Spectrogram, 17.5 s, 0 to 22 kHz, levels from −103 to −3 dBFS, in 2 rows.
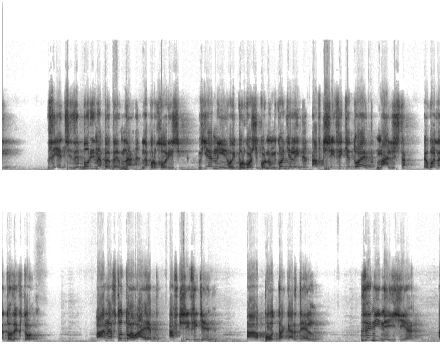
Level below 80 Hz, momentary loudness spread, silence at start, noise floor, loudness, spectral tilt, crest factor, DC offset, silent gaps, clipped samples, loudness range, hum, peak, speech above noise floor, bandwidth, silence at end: -66 dBFS; 9 LU; 0 s; -65 dBFS; -19 LUFS; 1.5 dB/octave; 16 dB; under 0.1%; none; under 0.1%; 4 LU; none; -6 dBFS; 44 dB; 17 kHz; 0 s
